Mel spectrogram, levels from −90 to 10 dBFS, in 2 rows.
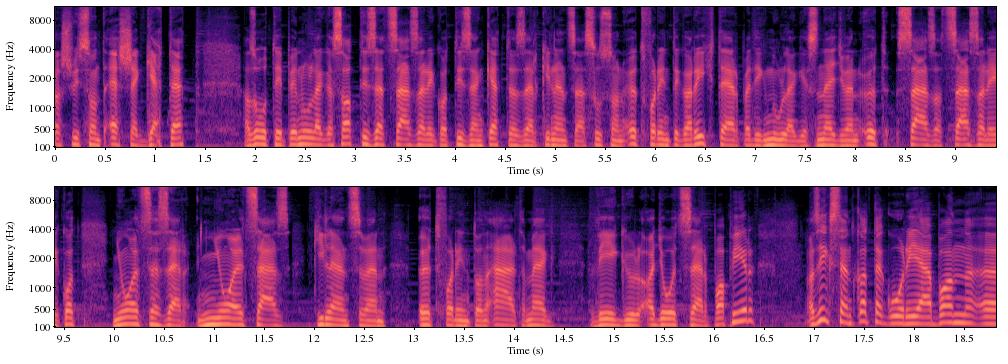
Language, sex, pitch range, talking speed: Hungarian, male, 125-150 Hz, 70 wpm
